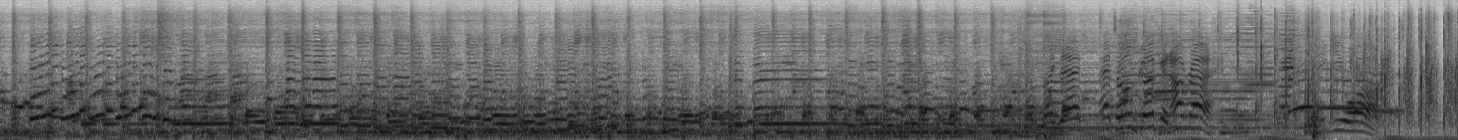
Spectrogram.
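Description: A small live band of harmonica, saxophone, piano, electric guitars, bass and drums playing a tune that ends about two-thirds of the way through, followed by men's voices talking.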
